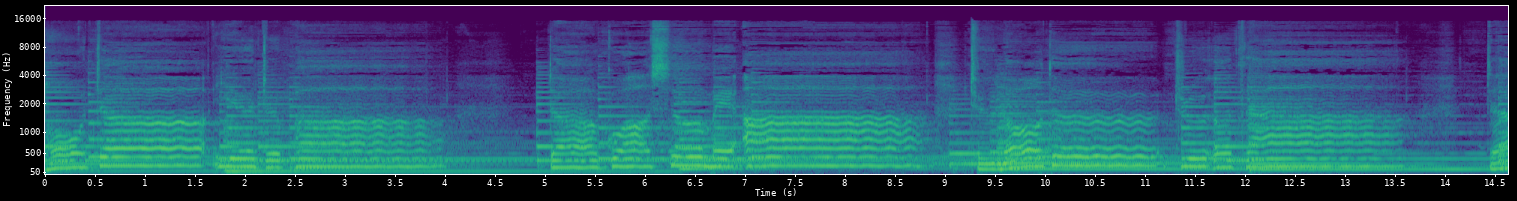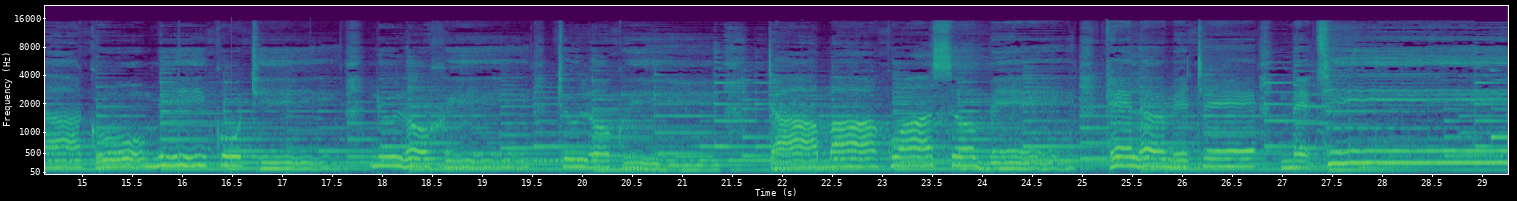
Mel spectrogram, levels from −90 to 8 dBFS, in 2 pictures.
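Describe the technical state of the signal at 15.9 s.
At 15.9 s there are CD scratch ticks, from 15.70 to 17.55 s. Each disc turn loses unrecoverable data. Interpolated or muted samples give eight brief ticks, the longest roughly 5 ms.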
